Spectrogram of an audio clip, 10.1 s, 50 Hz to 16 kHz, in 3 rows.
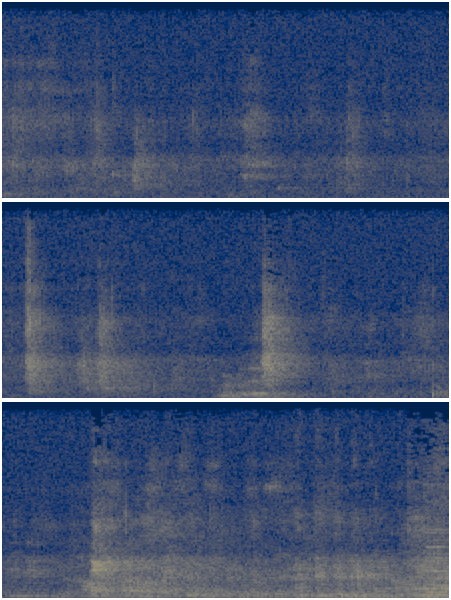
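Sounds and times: murmur of voices: 0:04.7 - 0:10.0.

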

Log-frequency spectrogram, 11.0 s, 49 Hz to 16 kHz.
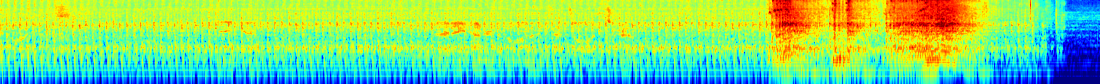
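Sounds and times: motorcycle engine idling and revving: 0:00.0 - 0:11.0.

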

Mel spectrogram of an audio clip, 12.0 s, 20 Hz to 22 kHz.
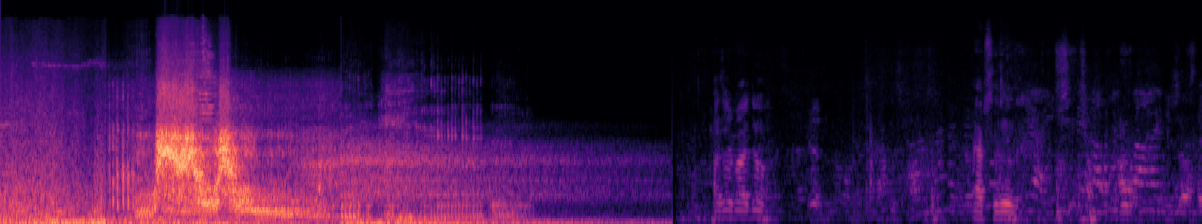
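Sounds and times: low rumble: 0:00.0 - 0:06.8
big cat roaring: 0:01.0 - 0:06.0.

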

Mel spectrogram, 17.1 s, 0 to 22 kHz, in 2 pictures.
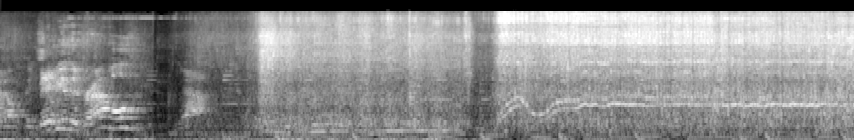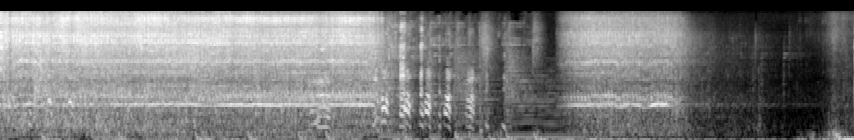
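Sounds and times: background music with low beat: 0:01.4 - 0:15.0
electric go-kart motor whining: 0:02.2 - 0:12.5, 0:14.2 - 0:15.9.

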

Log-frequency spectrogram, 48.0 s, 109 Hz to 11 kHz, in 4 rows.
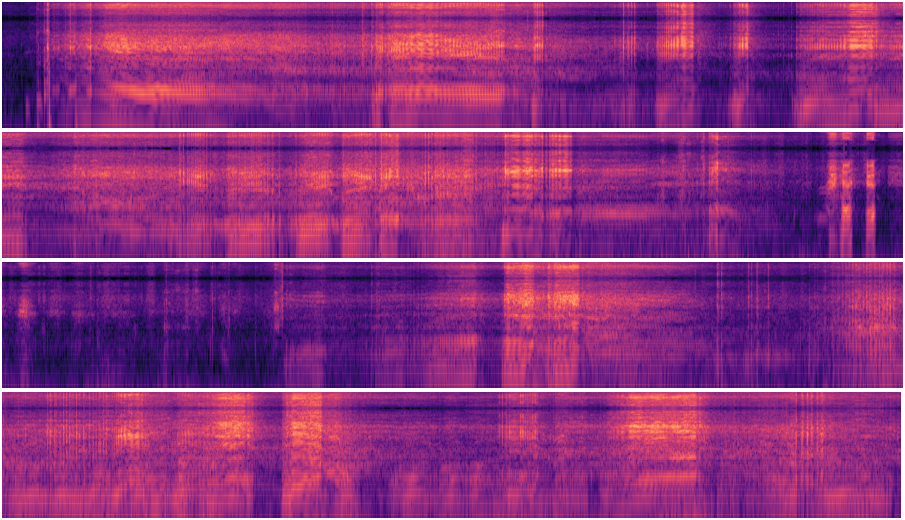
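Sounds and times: dirt bike engine revving: 0:00.4 - 0:23.5, 0:27.6 - 0:48.0.

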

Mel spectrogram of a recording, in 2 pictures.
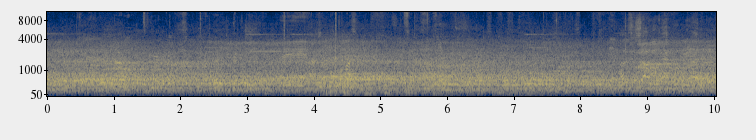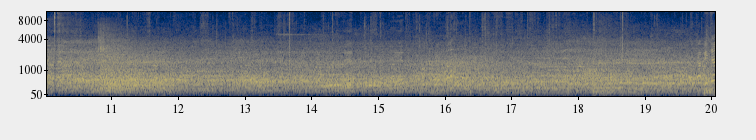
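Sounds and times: chatter of many voices: 0:00.0 - 0:20.0.

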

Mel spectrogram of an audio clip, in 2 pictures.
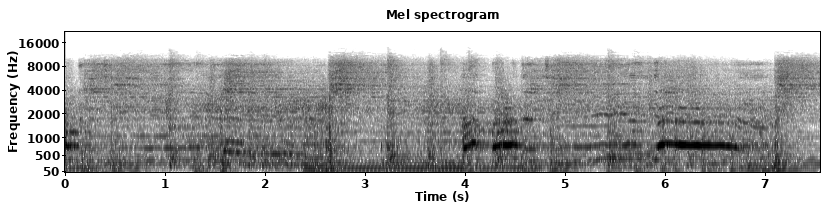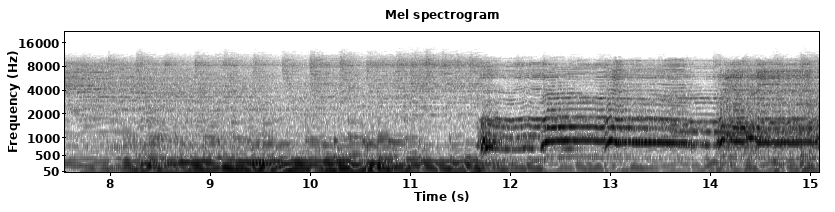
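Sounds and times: live rock band playing: 0:00.0 - 0:15.0
held vocal line: 0:11.7 - 0:15.0.

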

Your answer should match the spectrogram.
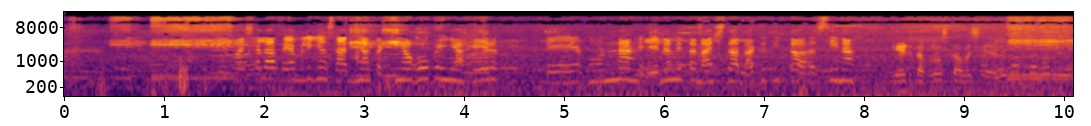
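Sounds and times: street noise: 0:00.0 - 0:10.0
vehicle horn: 0:00.5 - 0:01.9, 0:09.4 - 0:10.0.

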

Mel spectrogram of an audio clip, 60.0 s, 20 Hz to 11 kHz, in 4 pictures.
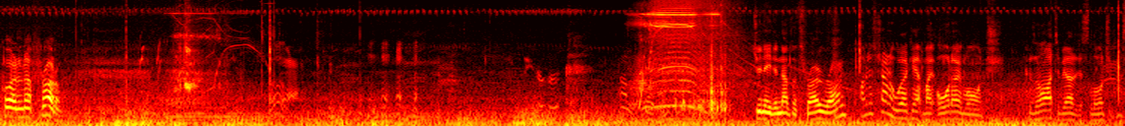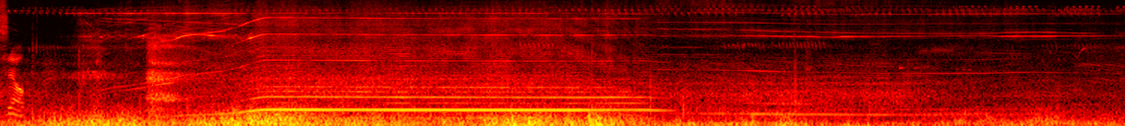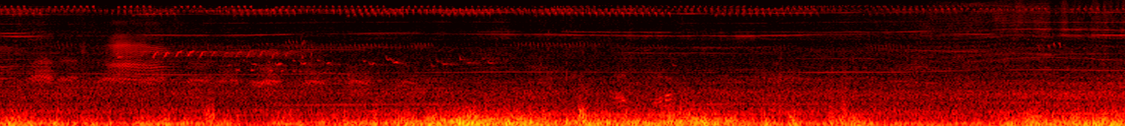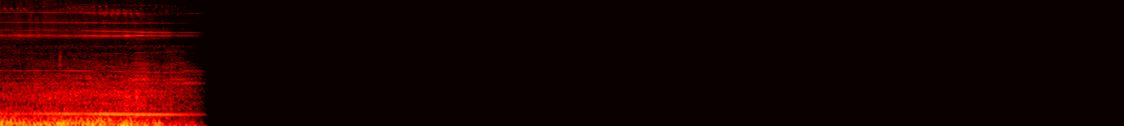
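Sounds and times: model plane motor whine: 0:00.0 - 0:47.8.

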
